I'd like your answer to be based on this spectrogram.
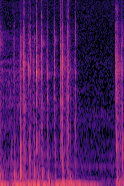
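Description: Soft keystrokes on a computer keyboard as a file name is typed: a quick, quiet run of taps, a short pause, then one sharper final key press.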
